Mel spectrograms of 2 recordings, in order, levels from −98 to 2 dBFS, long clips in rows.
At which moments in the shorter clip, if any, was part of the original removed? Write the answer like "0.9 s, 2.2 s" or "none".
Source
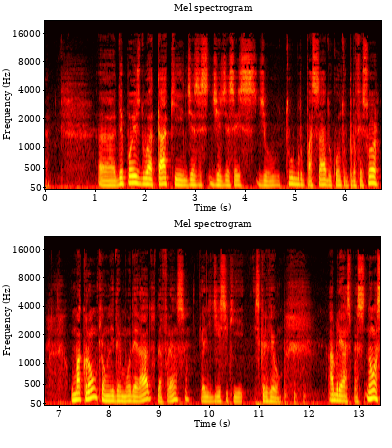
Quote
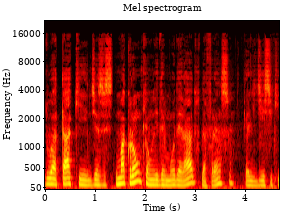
1.3 s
